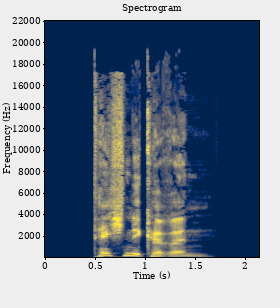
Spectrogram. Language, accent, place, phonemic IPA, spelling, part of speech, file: German, Germany, Berlin, /ˈtɛçnɪkəʁɪn/, Technikerin, noun, De-Technikerin.ogg
- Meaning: female equivalent of Techniker (“technician, engineer”)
